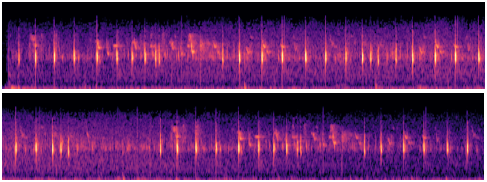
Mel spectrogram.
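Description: A male Tasmanian froglet calls away from the water during the November to February breeding season, with a steady series of short, sharp chirping clicks, roughly two or three per second, clear against a faint background with no voices.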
